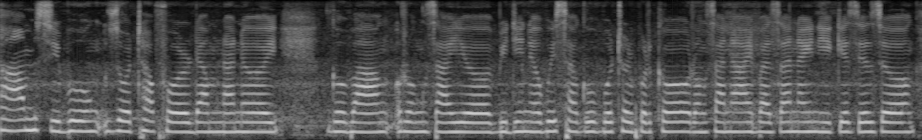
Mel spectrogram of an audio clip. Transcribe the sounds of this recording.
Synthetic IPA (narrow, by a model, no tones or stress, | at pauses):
amsibuŋzɔtʰapʰɔɾdamnanɯj | ɡɔbaŋɾɔŋzajɯbidinɯbɯjsaɡubɔtʰɔɾpʰɯɾkʰɔɾɔŋzanajbazanajnikezezɯŋ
